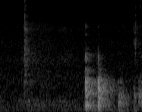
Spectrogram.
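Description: A stemmed wine glass set down on a table: three or four light, quick knocks about a second and a half in, the glass's foot tapping the tabletop as it settles.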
